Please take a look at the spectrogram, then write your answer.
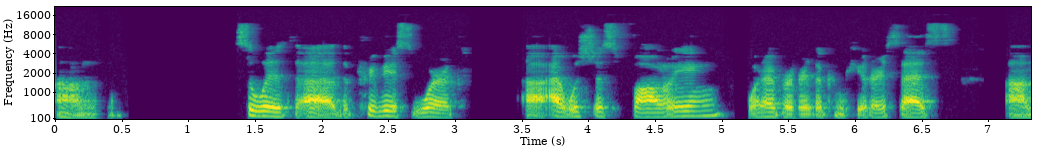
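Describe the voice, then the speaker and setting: This woman speaks with a Chinese accent. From China. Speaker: artist. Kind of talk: interview. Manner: hesitant, many fillers.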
